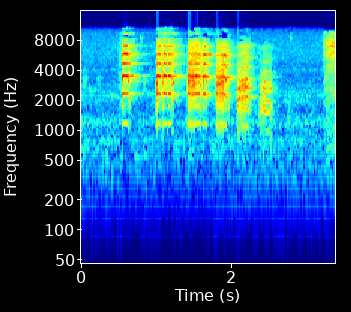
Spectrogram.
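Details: A very vocal male coqui francolin in evening light at Djuma Game Reserve, April; six rasping notes in a quick falling series, roughly 0.35 s apart, then a fresh harsh note as the series restarts.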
